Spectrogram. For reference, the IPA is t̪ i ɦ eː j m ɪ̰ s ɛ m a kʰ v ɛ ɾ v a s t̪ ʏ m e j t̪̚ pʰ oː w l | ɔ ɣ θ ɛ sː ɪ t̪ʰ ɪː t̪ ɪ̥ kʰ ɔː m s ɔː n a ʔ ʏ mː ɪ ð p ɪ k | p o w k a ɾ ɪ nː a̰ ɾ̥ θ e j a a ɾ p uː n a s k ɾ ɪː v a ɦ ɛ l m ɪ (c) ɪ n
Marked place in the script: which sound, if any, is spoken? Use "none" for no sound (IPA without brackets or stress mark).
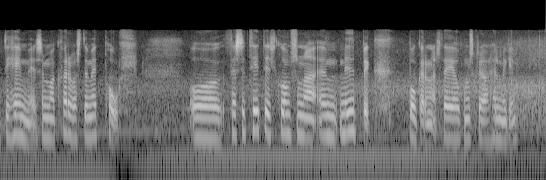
c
